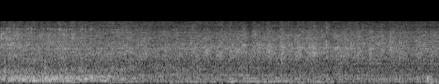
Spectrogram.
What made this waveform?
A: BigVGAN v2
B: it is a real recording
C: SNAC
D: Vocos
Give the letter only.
B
